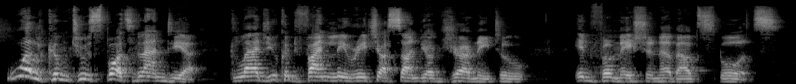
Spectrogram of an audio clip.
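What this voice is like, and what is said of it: Put-on accent. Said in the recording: “I'm just trying out new accents.”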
